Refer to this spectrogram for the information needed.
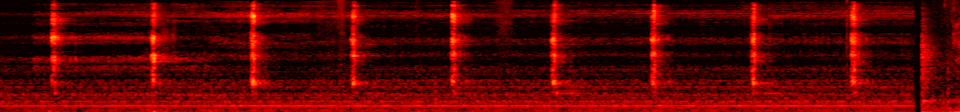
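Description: sound effect, clock ticking

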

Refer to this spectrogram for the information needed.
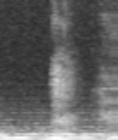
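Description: human body sound, sneeze

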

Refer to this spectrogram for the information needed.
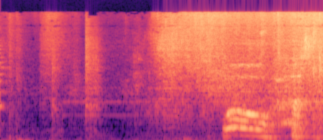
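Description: household object, shower water running

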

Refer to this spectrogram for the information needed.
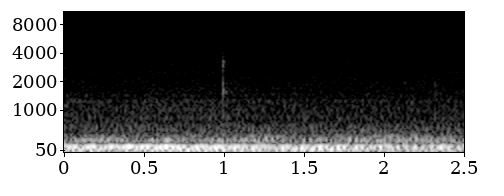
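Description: vehicle, train sound effect

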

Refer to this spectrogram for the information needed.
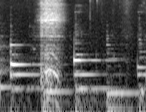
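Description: human body sound, sneeze

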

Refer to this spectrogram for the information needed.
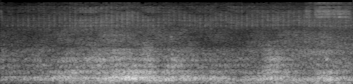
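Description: vehicle, airplane flying overhead

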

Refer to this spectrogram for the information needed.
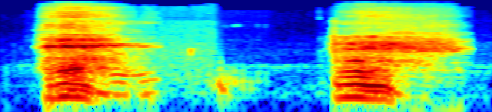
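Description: human body sound, heavy breathing

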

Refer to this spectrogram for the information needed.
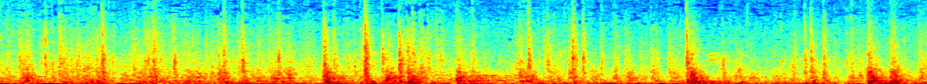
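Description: nature, rain and thunder

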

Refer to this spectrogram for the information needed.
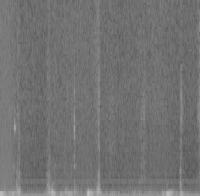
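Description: fault, electrical hum

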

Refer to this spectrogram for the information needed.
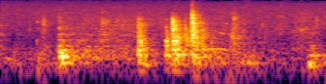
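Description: household object, door being closed

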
